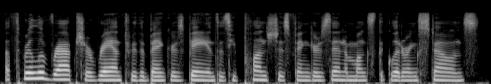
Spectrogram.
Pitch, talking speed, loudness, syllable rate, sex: 200 Hz, 230 wpm, -18 LUFS, 5.9 syllables/s, female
